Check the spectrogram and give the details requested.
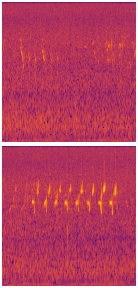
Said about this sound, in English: I just called a wild bird in. Here comes another one. Wild bird. Stop. Flight song.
